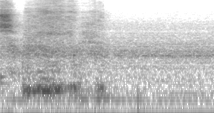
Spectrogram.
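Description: A steady low electrical hum, with a faint murmur of a voice early on.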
